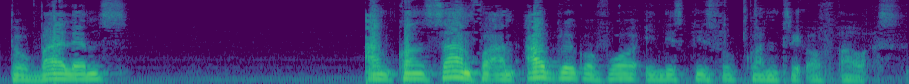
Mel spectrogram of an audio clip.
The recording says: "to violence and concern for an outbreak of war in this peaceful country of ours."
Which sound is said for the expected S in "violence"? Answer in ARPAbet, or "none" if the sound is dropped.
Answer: S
